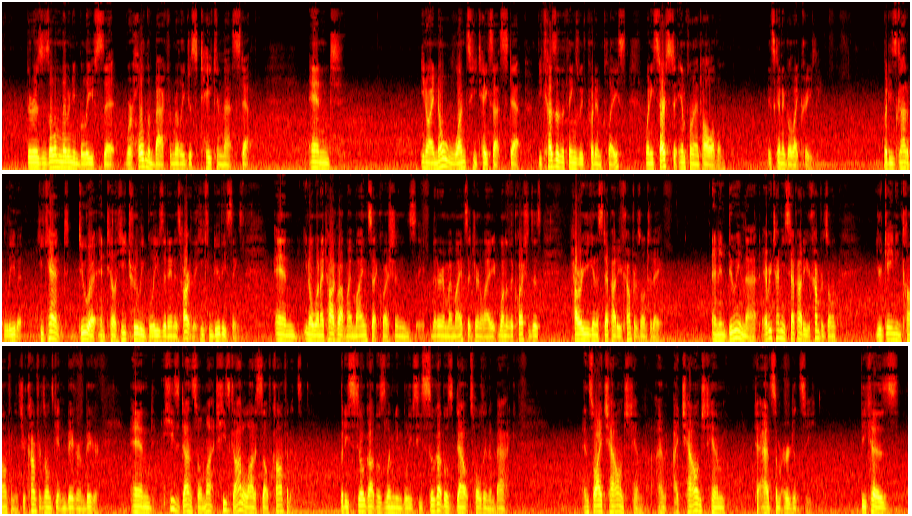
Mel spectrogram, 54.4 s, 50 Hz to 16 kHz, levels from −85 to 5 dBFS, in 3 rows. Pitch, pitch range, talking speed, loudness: 105 Hz, 95-115 Hz, 185 wpm, -17 LUFS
